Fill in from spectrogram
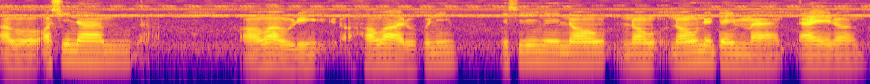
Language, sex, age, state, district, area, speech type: Nepali, male, 30-45, West Bengal, Kalimpong, rural, spontaneous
